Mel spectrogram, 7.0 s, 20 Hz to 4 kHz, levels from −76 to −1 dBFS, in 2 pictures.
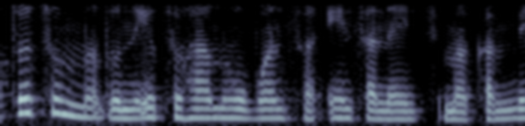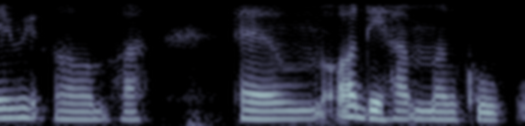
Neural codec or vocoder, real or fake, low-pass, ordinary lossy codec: codec, 16 kHz, about 1 kbps, DyCAST, with the encoder's durations; fake; 3.6 kHz; none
